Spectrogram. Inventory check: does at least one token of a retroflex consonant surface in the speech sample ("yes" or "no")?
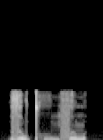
no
